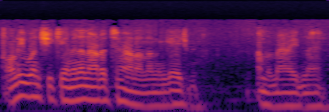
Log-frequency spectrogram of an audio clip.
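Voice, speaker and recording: An actor playing a folksy, breezy showbiz booking agent in a 1940s radio drama, talking in clipped slang. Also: male voice, low-pitched, rapid-fire, a little hiss or hum, close to an everyday voice. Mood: casual, chatty. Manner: slangy, informal, clipped phrases. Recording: muffled vintage 1940s radio recording.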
